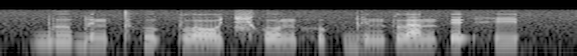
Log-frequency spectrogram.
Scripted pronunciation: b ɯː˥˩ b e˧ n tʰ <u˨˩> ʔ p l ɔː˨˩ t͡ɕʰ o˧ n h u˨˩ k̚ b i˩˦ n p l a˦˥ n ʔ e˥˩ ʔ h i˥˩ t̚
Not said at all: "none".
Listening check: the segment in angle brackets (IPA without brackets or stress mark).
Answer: u˦˥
